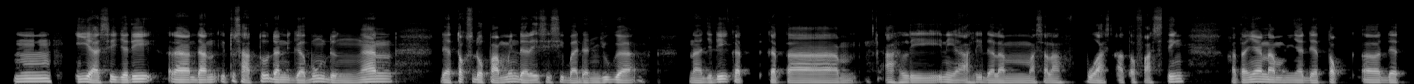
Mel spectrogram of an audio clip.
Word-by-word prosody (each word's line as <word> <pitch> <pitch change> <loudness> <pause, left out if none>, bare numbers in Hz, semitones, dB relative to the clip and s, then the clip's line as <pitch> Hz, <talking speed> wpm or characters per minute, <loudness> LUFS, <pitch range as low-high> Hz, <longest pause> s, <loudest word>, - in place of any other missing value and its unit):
Mmm, 140 +2 +3 0.3
iya, 125 -1 +6
sih. 115 +5 +1
Jadi, 120 +4 +6 0.3
ran 110 -1 +5
dan 110 0 +6
itu - - -4
1 95 +3 0
dan 110 -1 +4
digabung 105 +7 0
dengan 110 +6 +1 0.5
detoks - - 0
dopamin 115 +7 +2
dari 100 -1 +3
sisi 105 +1 -5
badan 95 0 -1
juga. 105 -1 0 0.4
Nah, 95 -1 0
jadi 100 +5 +1
kat - - +1 0.2
kata, 100 0 0 0.4
mmm, 95 0 -7 0.4
ahli 100 0 -1
ini 115 - 0
ya, 95 - -2
ahli 100 +3 -4
dalam 95 -2 -1 0.2
masalah 95 0 -3 0.2
puasa 95 -5 0 0.2
atau - - -4
fasting, 125 +2 -2 0.5
katanya 110 +5 +1
namanya 100 -1 -1
detok 95 0 -3
eee, 105 -1 +1
det 100 -1 0
100 Hz, 155 wpm, -24 LUFS, 95-110 Hz, 0.5 s, iya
